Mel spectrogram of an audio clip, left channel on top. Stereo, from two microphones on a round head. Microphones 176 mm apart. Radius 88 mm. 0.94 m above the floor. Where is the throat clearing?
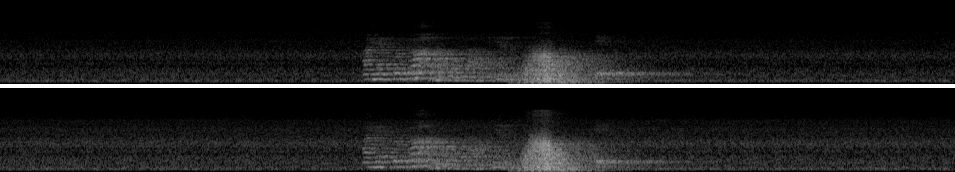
I don't hear throat clearing.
